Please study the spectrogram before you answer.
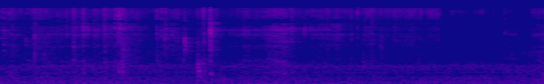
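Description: A utility knife blade shaves and scrapes a solid, hand-sized pale blue bar of soap, peeling off curls. Quiet, dry scraping and soft crackly ticks sit over a steady low hum, with a few brighter scrapes standing out briefly.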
